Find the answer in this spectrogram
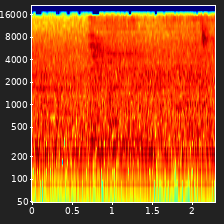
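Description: Steady rushing noise of a large hall with ceiling fans running over a quiet seated crowd, with no distinct events.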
